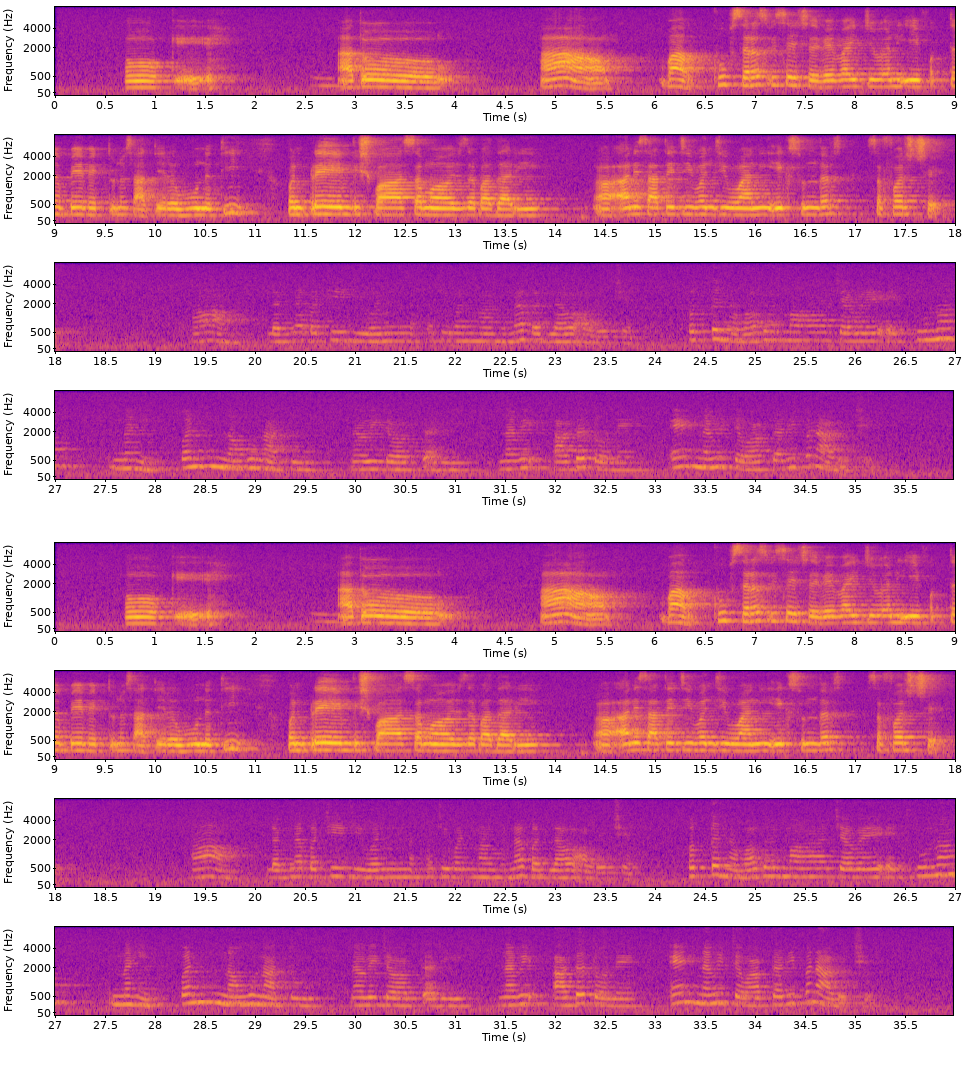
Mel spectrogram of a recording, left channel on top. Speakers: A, in the centre; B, on the right (about 60°).
A: ઓકે
B: હમ્મ
A: આ તો હા વા ખુબ સરસ વિષય છે વૈવાહિક જીવન એ ફક્ત બે વ્યક્તિ નુ સાથે રહેવું નથી પણ પ્રેમ
B: હમ
A: વિશ્વાસ સમજ જવાબદારી અને સાથે
B: હમ
A: જીવન જીવવાની એક સુંદર સફર છે
B: હા લગ્ન પછી જીવન જીવનમાં ઘણા બદલાવ આવે છે ફક્ત નવા ઘરમાં જ આવે એટલું ના નહી પણ નવું નાતું નવી જવાબદારી નવી આદતોને એ નવી જવાબદારી પણ આવે છે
